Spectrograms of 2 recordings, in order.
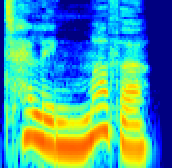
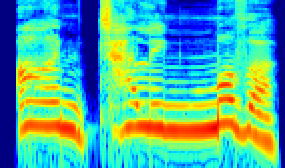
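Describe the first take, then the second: First: Said in the usual way. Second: High, loud tattletale shout; boy shouting. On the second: Acted. Brother threatens to tell on his sister, shouting. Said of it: "shouted Tom".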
